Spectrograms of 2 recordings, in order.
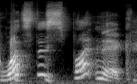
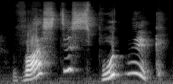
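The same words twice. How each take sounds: First: Said in the usual way. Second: Put-on thick Yiddish accent, high and slow; old Yiddish grandmother accent. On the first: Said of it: "It's like". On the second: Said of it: "she said in her, like, thick, you know, Yiddish accent".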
